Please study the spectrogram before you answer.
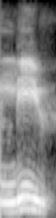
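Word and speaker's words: live: আইভি এটা বলতে হবে লিভ কেন লিভ হইল এই আই ছিল এখানে আই এর সাউন্ডটা ই এর মত হয়েছে। আমরা ভাওয়েল ডায়াগ্রাফে একটু শিখছিলাম এটা।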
